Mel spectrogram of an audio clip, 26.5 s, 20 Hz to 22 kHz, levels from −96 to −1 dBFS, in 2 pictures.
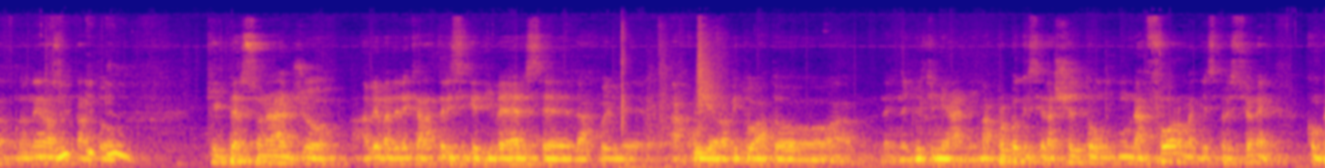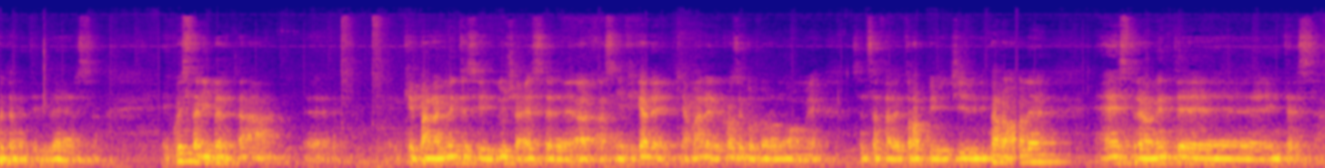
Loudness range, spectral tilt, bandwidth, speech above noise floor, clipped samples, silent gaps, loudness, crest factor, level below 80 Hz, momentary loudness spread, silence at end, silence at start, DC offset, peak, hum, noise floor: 3 LU; -8 dB/octave; 11 kHz; 27 dB; under 0.1%; none; -15 LUFS; 14 dB; -42 dBFS; 14 LU; 0 s; 0 s; under 0.1%; 0 dBFS; none; -40 dBFS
